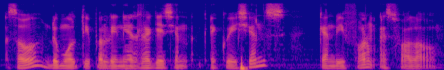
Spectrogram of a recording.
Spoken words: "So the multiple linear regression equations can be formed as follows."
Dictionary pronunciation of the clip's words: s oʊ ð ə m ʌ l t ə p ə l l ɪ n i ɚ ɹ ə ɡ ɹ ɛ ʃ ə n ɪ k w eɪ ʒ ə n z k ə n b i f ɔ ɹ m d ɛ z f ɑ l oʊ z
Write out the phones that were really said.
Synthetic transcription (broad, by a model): s oʊ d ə m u l t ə p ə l l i n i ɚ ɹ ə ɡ ɛ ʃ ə n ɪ k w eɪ s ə n s k ə n b i f ɔ ɹ m ɛ s f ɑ l oʊ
